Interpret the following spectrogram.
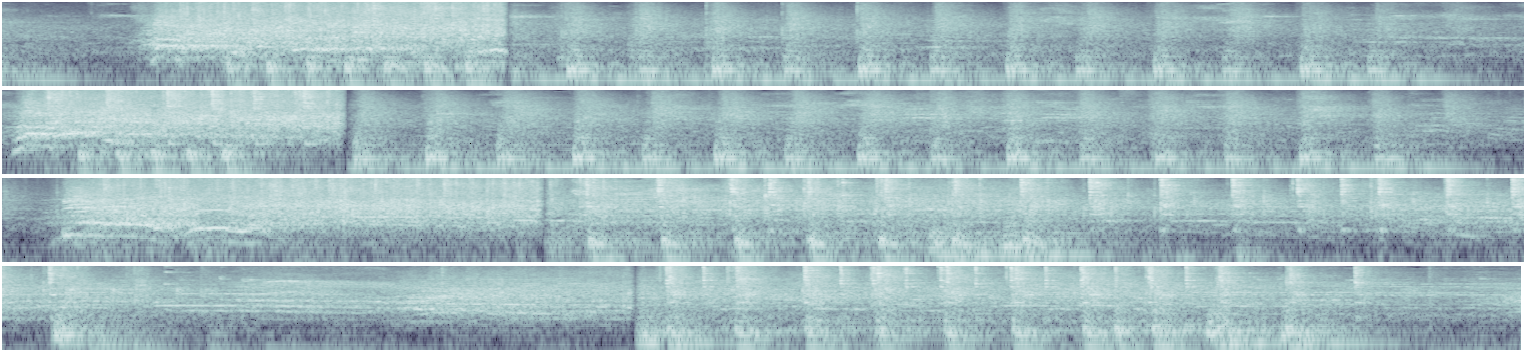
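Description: Backing music with a steady beat and bass line, broken three times by loud bursts of arena crowd cheering: about a second in, about eight seconds in and about sixteen seconds in.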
